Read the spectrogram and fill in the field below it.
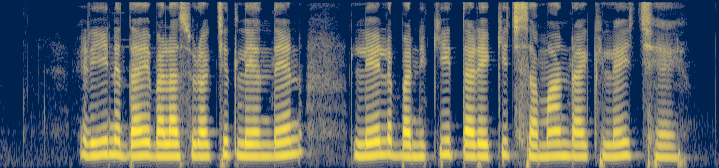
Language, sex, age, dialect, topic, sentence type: Maithili, male, 36-40, Bajjika, banking, statement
